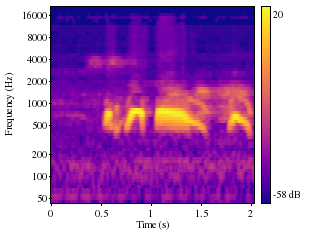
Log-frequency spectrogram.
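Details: One full call phrase from a decoy spotted dove calling the flock: two rising low coos, a long, rough-edged coo sliding downward, then a last short falling note.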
